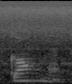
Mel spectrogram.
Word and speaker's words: Golnick: Golnick. How do you spell that?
